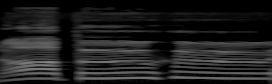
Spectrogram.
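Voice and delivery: very high, loud, scornful mocking crybaby boo-hoo taunt. Retelling how the villain taunts a crying Rocket: imitating a villain mocking crying. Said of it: "When Rocket's crying and he's going".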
